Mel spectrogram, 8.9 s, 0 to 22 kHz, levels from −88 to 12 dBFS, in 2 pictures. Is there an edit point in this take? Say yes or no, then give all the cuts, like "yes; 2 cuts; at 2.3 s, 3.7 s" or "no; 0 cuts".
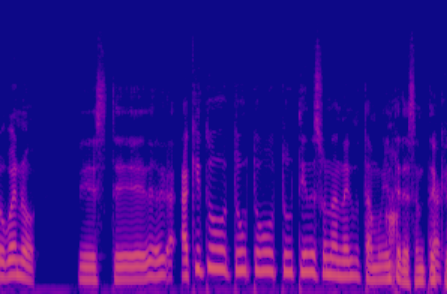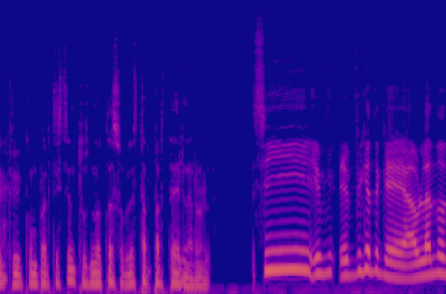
no; 0 cuts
